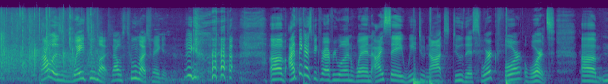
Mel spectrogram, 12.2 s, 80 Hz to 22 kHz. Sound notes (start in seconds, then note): 4.8 laughing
